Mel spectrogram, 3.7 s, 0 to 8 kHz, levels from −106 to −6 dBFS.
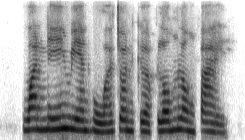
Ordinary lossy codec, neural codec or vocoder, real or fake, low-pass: Opus, 16 kbps; codec, 16 kHz in and 24 kHz out, 2.2 kbps, FireRedTTS-2 codec; fake; 7.2 kHz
